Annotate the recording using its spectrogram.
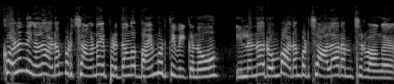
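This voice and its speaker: A woman's voice: very high-pitched, racing, pushed and bright, dry recording. A woman with a Namakkal Tamil accent voicing a playful, bossy young wife who chats and banters in a cartoon. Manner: chatty, bantering. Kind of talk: cartoon voice acting.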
